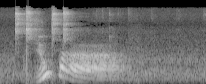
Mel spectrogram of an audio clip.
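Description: A small dog yelps and whines close by.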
